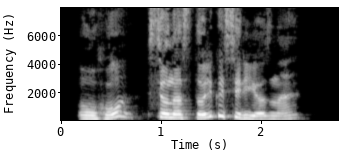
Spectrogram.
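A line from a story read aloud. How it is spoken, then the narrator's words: Laughing. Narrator (Russian): рассмеялась я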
